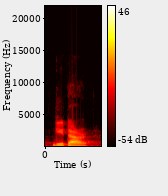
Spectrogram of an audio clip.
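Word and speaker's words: guitar: उसी तरह गिटार, guidance. देखिए दोनों इंग्लिश वर्ड्स में यू जी के बाद है और वॉवेल आई के पहले है, इसलिए रूल के अनुसार यू का उच्चारण नहीं किया गया है, गिटार एंड गाइडेंस।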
